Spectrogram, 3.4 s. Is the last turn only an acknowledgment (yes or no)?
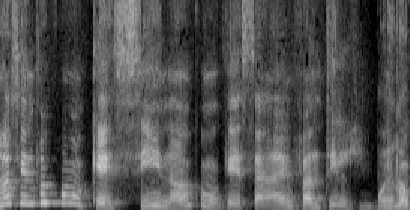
no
